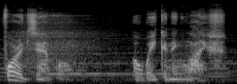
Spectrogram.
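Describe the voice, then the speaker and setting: A man playing a calm, detached young alchemist researcher in a video game, speaking in a measured, articulate way. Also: lowish voice, over music, lightly acted. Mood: calm, persuasive. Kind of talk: video game character acting.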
